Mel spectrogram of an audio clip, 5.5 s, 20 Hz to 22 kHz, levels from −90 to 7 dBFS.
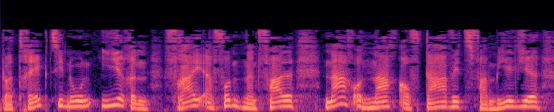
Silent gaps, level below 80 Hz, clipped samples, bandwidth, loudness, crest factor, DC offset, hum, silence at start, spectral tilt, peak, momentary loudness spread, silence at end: none; -46 dBFS; under 0.1%; 8.8 kHz; -16 LUFS; 14 dB; under 0.1%; none; 0 s; -5.5 dB/octave; -2 dBFS; 3 LU; 0 s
